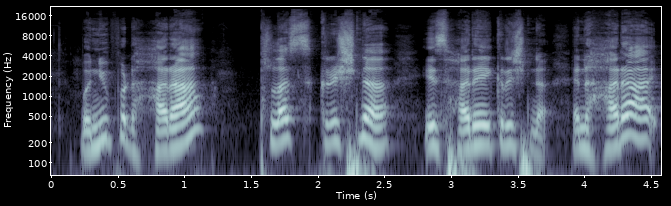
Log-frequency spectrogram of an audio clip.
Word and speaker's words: Krishna: Actually, in Sanskrit, if you say it properly, it's Hare Krishna. This word Krishna or Krishna, these are all mispronunciations in reality. But it's okay, it doesn't matter. Bhagwan ko, it doesn't, because people in North India say Krishna. In Gujarat, they say Krishna. The actual pronunciation is Krishna. This is the right pronunciation.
